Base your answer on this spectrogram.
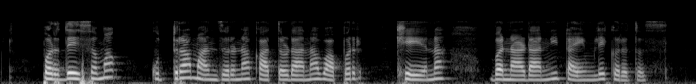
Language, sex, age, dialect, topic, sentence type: Marathi, female, 31-35, Northern Konkan, agriculture, statement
